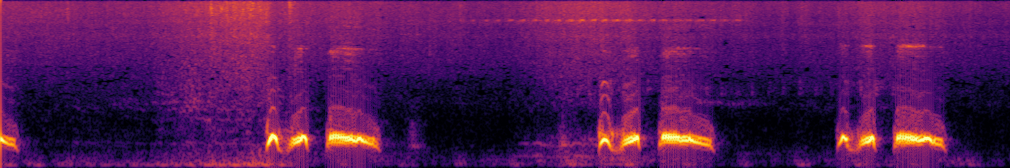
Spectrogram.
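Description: A spotted dove gives three soft, low cooing phrases about two seconds apart. Each is two quick notes and a longer drawn-out coo, over a faint low rumble.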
